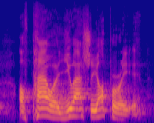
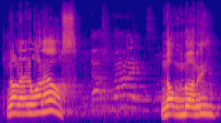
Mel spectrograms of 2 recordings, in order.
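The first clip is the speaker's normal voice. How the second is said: preaching at full force; 4 semitones higher than usual. Real, not acted. Preacher declaring to the congregation, shouting.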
